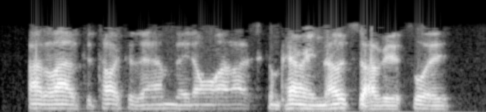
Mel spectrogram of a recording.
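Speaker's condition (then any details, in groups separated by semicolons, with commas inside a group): Parkinson's disease; stem cell infusions in Houston, infusions finished, assessment due in september; participating in phase two clinical trial of new innovative therapy, travels to Houston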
